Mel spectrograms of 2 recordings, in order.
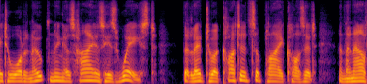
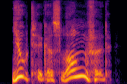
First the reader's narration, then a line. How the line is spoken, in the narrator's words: the Queen exclaimed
